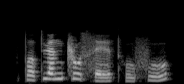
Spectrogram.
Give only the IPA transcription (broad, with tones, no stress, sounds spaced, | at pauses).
t̪ ɤ˧˥ t̪ ɥ ɛ˥ n ʈ͡ʂ u˥˩ s e˧˥ ɪ̯ t̪ʰ u˧˥ f u˧˥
